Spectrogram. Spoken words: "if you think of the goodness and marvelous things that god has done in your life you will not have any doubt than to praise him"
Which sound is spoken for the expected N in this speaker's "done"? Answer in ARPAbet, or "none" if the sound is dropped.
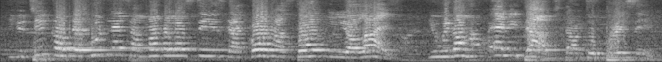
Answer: N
